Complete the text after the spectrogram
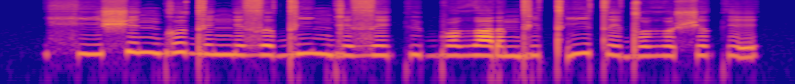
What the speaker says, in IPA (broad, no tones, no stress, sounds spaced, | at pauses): x i ʃ e ŋ ɡ ɵ d e ŋ e z ə d i ŋ ɡ e z e k y b ɵ ðˤ e ɾ ə n d i tʼ i t e d y ðˤ y ʃ ə k e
